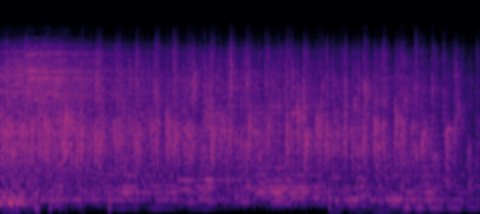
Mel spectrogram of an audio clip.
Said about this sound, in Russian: Эти благодарные аплодисменты для вас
